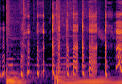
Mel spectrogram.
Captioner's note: crying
